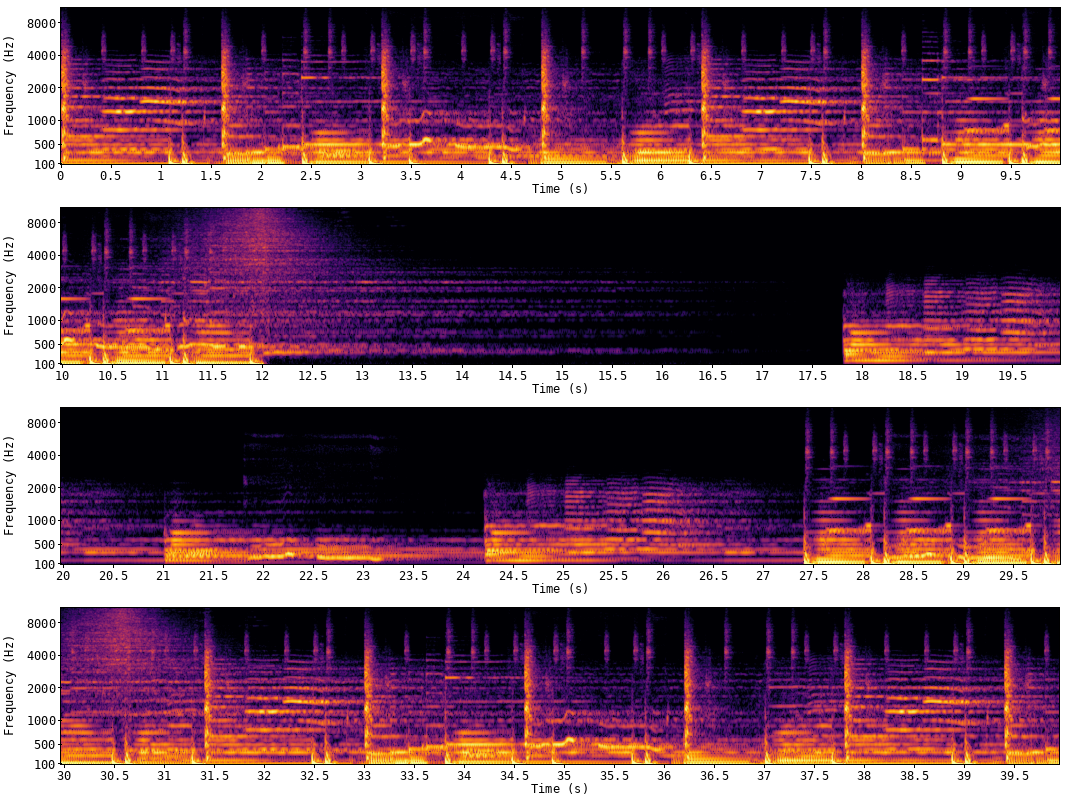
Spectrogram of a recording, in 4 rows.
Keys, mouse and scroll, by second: 0.8 click, 6.8 click, 25.6-26.5 click, 39.7 i.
